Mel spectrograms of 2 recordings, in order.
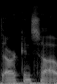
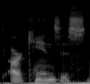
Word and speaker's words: Arkansas: I just don't like the way that it's pronounced Arkansas when it's Arkansas.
